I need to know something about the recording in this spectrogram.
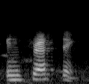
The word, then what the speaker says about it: interesting: Kemudian ini, interesting. Ini bacanya tuh gini. Interesting. Coba ikuti yang ini. Interesting. Ya, good. Bacanya gitu. Interesting. R-nya agak dipelo-peloin coba. Interesting. Lagi, lebih pelo lagi.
